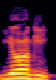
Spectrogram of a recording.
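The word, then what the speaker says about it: 여기: Young প্রথমে থাকলে young এর উচ্চারণ হয় না, ই ওয়া, গিয়ক মাঝে থাকলে গোয়া ই রাসছি ইয়গি, ইয়গি মানে এই জায়গা।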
